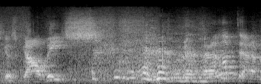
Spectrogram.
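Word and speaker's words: Galvís: Freddie, "How do you want your name pronounced?" He goes, "Galvis."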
